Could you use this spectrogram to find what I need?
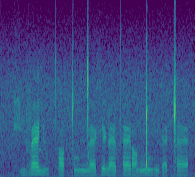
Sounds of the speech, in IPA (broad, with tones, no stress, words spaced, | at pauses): xi˨væ˦lʲu˨ t̪ʰɒ˨ǀu˨ ŋ͡ǀæ˨xe˦ ɳæ˨ t̪ʰæ˦ɾɒ˨ ŋ͡ǃu˦ŋɡæ˨ǁæ˦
